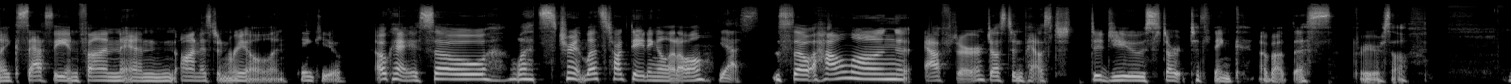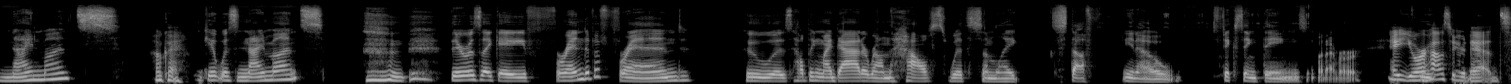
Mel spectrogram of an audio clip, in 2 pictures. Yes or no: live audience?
no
